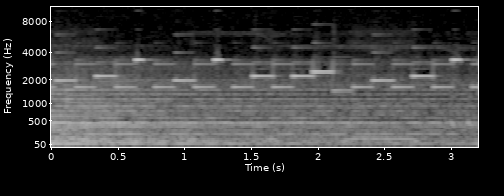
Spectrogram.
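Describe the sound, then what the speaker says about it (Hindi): A phone ringtone plays a repeating electronic melody with regular beeping notes, steady and moderately loud, over a faint low background. "अननोन नंबर से फोन है।"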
